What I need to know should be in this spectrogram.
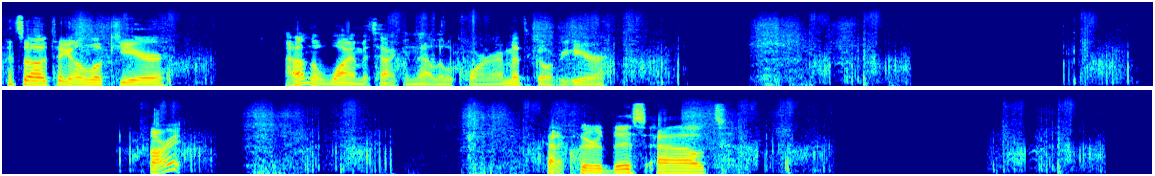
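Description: A shovel scrapes and pushes snow.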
